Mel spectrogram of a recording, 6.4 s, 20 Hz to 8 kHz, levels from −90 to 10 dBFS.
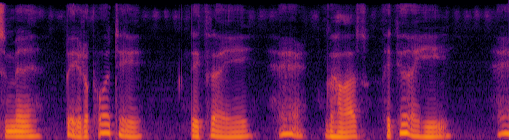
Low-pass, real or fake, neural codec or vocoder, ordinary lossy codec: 7.2 kHz; fake; codec, 16 kHz, 0.8 kbps, ZipCodec; none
